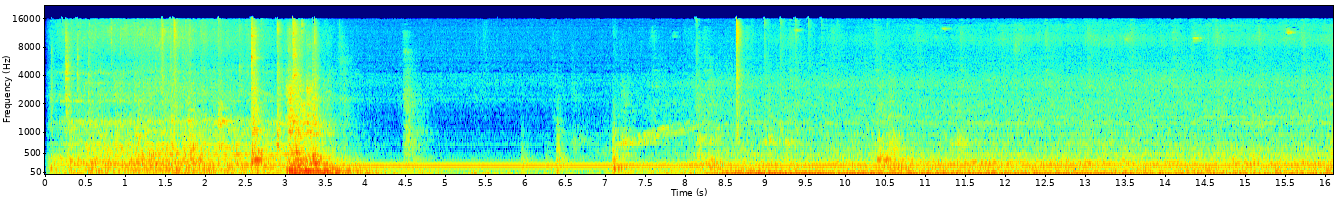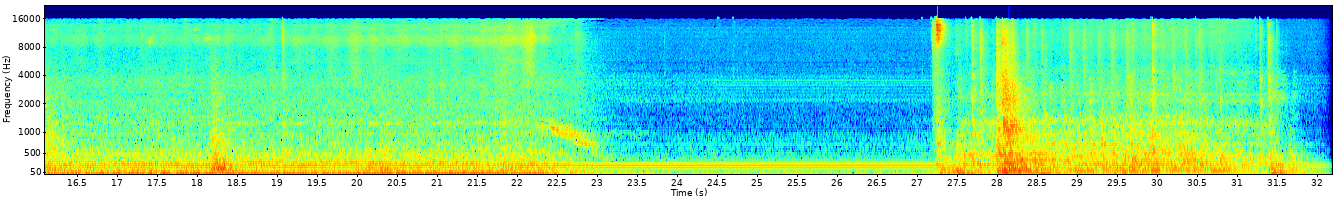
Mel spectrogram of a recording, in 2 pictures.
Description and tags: A simple elevator ride between 4 floors: Doors closing, cabin moving, stop, doors opening. Recorded with a Zoom H2N in X/Y stereo mode.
